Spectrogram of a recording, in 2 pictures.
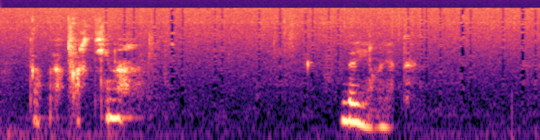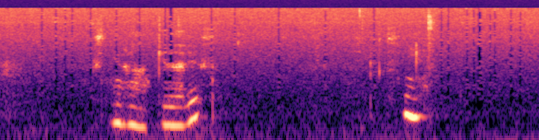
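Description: A kitten meows softly several times.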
